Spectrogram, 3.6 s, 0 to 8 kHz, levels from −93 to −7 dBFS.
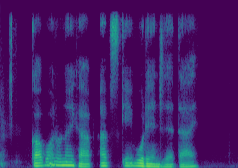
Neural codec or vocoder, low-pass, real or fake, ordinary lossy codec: codec, 24 kHz, 0.5 kbps, DualCodec; 7.2 kHz; fake; none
